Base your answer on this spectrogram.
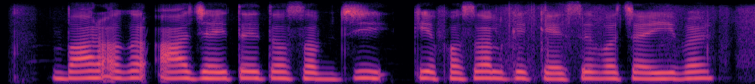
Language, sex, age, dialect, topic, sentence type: Magahi, female, 18-24, Central/Standard, agriculture, question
